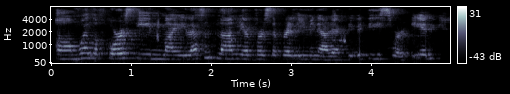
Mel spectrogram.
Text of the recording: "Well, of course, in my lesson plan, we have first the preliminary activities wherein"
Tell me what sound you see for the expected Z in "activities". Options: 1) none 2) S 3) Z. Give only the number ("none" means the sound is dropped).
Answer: 2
